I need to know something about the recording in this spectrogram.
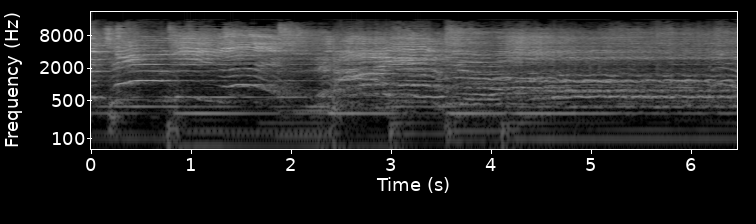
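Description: Women's gospel group singing live, a female lead over backing vocalists, with instrumental accompaniment holding steady chords and a changing bass line.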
